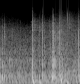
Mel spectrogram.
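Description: Crackling Diwali fireworks pop in a rapid, irregular burst of sharp bangs against a steady background hiss, loud and fairly close.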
